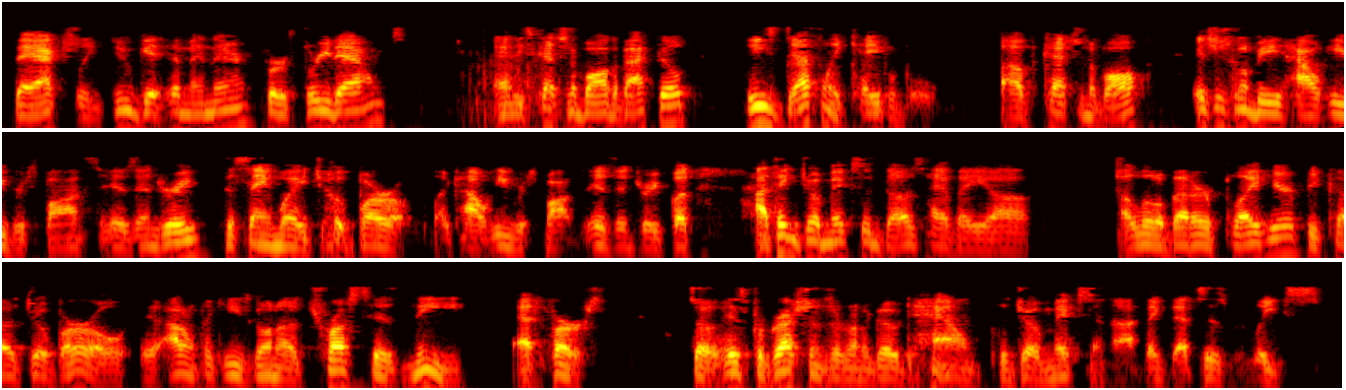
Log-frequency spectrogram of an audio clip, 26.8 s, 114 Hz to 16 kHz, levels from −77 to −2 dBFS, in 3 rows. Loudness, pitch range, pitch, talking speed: -30 LUFS, 95-125 Hz, 105 Hz, 205 wpm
